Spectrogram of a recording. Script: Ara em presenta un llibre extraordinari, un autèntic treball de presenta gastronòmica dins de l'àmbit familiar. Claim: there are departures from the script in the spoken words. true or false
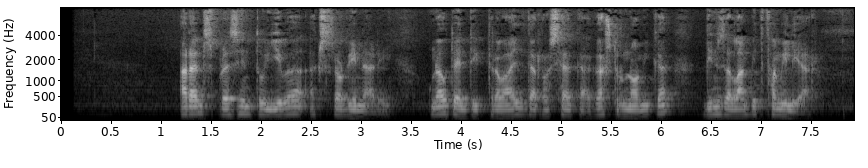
true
